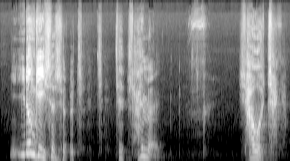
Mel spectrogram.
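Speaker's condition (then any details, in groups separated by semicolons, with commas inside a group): Cerebral palsy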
